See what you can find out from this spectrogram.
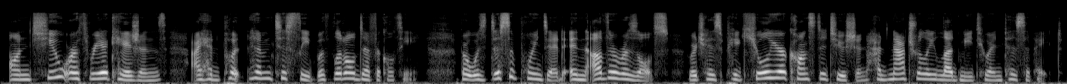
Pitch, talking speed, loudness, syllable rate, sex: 235 Hz, 170 wpm, -20 LUFS, 5.5 syllables/s, female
